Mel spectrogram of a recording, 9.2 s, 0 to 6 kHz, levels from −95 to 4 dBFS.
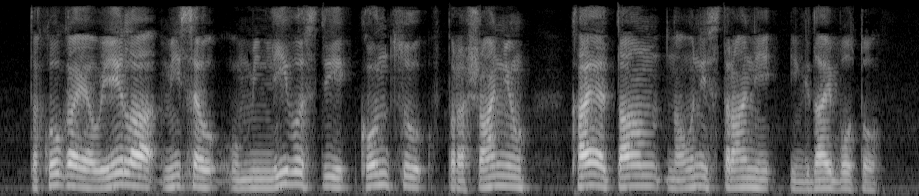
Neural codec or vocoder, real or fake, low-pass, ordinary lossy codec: none; real; 5.4 kHz; AAC, 24 kbps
